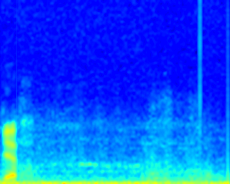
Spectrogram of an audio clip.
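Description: Motorcycle engine running steadily at cruising speed, with a fast low pulsing, mixed with wind and road noise on the helmet or handlebar microphone.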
